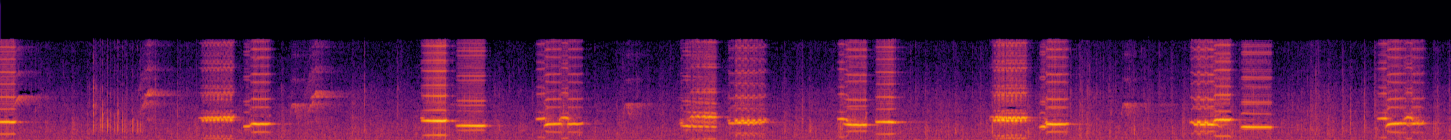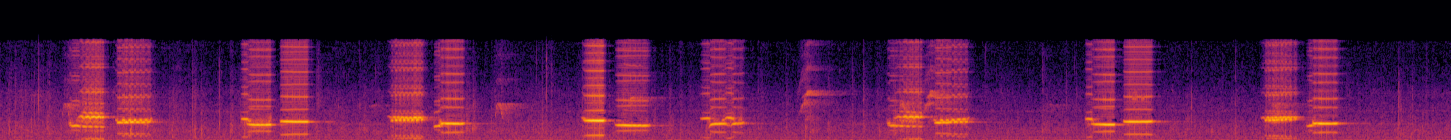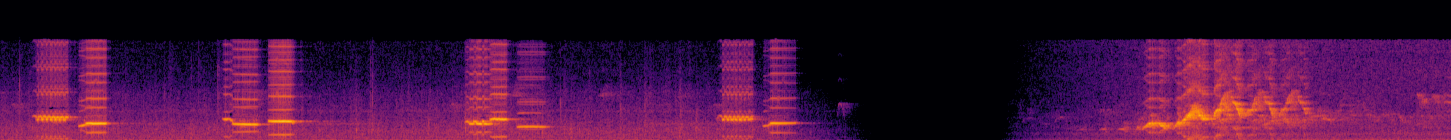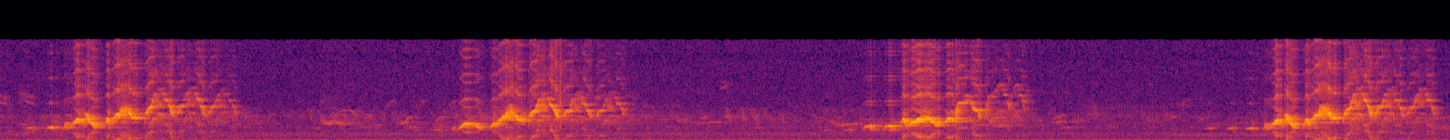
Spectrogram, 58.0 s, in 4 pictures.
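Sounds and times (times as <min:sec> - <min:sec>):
thrush singing fluty whistles: 0:36.2 - 0:37.1, 0:40.3 - 0:42.2, 0:43.8 - 0:46.0, 0:48.0 - 0:49.8, 0:52.0 - 0:53.9, 0:55.6 - 0:58.0.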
